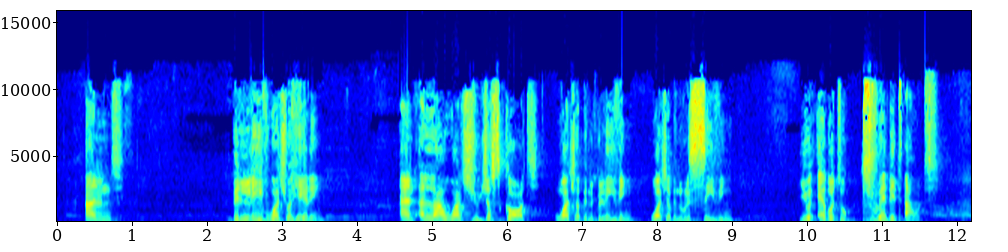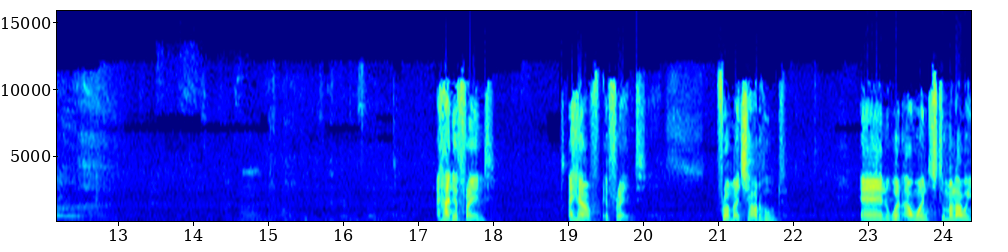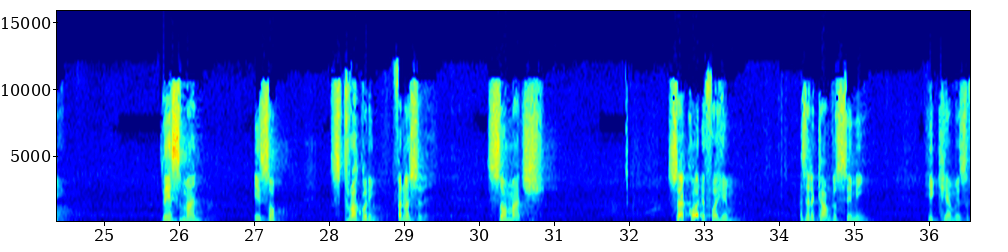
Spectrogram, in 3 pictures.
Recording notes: SUNDAY LIVE SERVICE | 21/05/17| ECG CHURCH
